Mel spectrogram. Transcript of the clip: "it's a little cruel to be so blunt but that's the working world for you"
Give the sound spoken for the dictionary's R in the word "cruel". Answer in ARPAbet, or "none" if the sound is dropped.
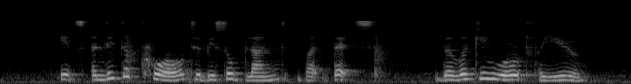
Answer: none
